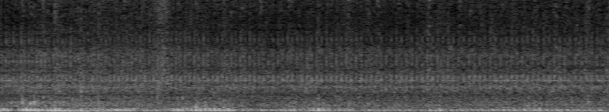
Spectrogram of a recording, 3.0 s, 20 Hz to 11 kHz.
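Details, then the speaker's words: Evinrude outboard on a jon boat idling in forward gear at about 750 rpm (neutral about 1200): steady, even low putter with no misses, knocks or hunting. Normal, though it runs smoky and lacks fine idle adjustment. "that sounds right to me reverse should be about 600."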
